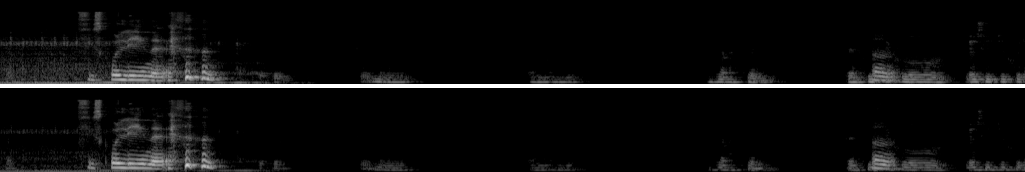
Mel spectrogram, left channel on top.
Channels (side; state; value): both; normal; correlation 0.77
